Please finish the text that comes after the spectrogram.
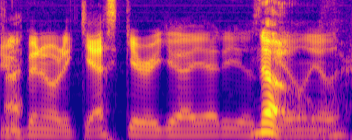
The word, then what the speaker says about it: Gary Gaetti: And then in 1987, you're gonna make fun of me because I can't say his name, but Gary Gaetti.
